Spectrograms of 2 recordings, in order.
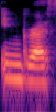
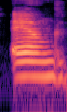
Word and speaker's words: Ingres: By the way, his name is not pronounced Ingress, it is Ang. Ang becomes the new official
